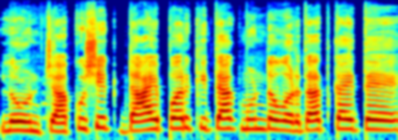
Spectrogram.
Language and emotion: Goan Konkani, disgusted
